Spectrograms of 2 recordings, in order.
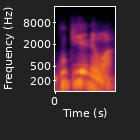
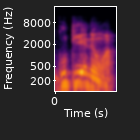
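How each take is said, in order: Both takes have the same delivery.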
